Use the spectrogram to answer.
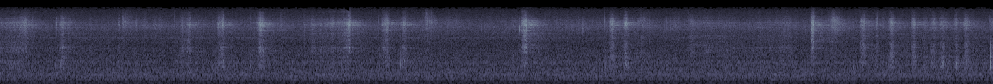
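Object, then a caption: Graphite stick on drawing paper. A graphite stick held in a gloved hand scratches dense, dark strokes across a flat, lined, gray-toned drawing paper sheet. Short, bright, raspy scrapes rise in quick bursts over a steady high hiss, with no low-end body.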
